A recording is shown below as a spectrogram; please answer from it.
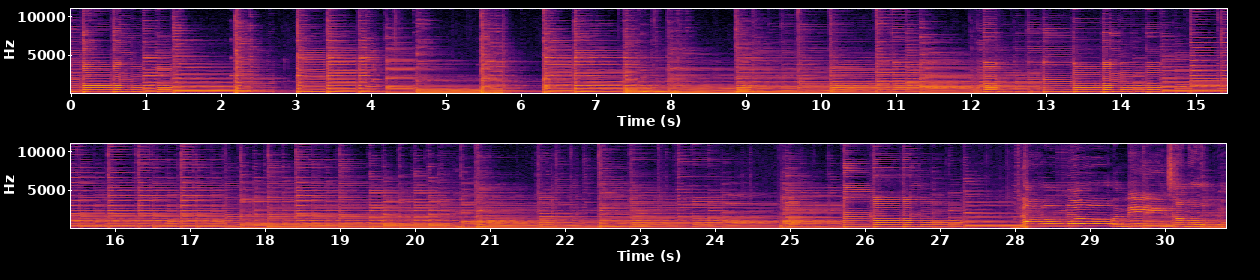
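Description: Steel-string acoustic guitar played solo, chords strummed and picked in a steady rhythm, with two brief pauses in the first several seconds. A man's singing voice comes in near the end.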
